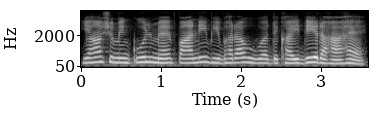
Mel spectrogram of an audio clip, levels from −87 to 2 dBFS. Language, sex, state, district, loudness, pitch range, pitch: Hindi, female, Uttar Pradesh, Lalitpur, -16 LUFS, 220-250 Hz, 230 Hz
